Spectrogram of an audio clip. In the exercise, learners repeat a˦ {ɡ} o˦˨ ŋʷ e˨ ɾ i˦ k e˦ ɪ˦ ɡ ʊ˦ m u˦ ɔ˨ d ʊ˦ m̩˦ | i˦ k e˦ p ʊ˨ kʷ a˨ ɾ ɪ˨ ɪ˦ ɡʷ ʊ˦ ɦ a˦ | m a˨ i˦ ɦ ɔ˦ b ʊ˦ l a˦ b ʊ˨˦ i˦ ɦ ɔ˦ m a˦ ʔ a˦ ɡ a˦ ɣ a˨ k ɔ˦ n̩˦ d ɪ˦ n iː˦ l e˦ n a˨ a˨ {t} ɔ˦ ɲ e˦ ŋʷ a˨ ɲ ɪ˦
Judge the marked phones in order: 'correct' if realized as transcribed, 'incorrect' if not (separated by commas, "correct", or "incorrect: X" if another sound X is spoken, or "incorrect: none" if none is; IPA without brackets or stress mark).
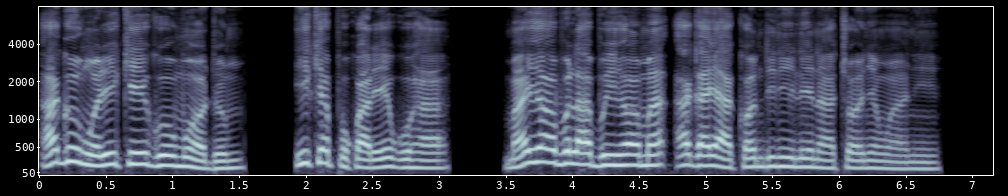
correct, incorrect: t͡ʃ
